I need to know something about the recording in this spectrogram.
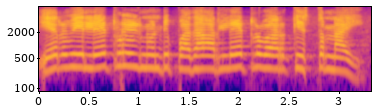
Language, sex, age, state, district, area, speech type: Telugu, female, 60+, Andhra Pradesh, Guntur, rural, spontaneous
